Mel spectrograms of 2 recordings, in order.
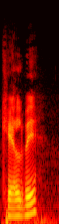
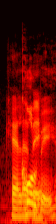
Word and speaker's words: Corleby: How do you say that one? Kelby? Corleby. It's an or.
